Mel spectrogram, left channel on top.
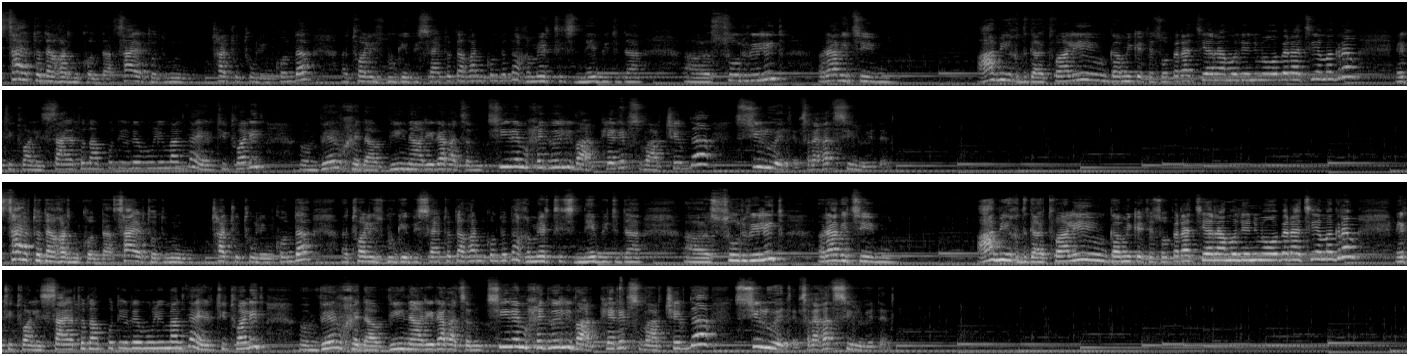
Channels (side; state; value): left; quieter; 6.7 dB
